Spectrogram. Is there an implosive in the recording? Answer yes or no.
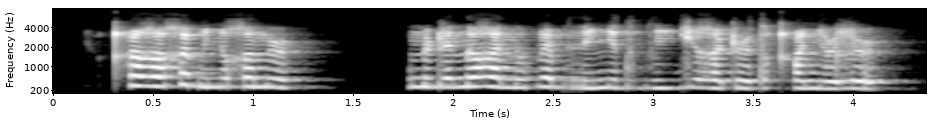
no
